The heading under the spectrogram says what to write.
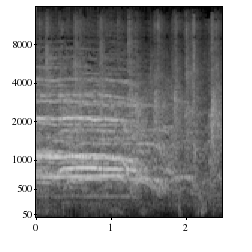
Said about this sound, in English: Just a typical Thursday night crowd in Smashville, Roman. You know, just a ho-hum, school night, work night, pretty quiet in the building.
